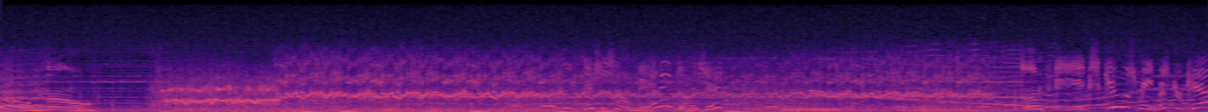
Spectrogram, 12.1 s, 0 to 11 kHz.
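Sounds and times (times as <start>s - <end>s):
cartoon tires screeching: 0.0s - 10.6s.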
